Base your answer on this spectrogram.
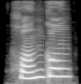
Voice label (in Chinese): "皇宫", Chinese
